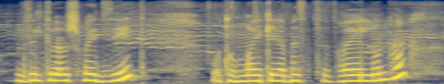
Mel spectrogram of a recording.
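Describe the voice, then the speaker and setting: With an Egyptian accent, a woman talks at a moderate pace and a medium pitch. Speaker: home cooking youtuber. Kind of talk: cooking tutorial. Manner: casual, conversational.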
